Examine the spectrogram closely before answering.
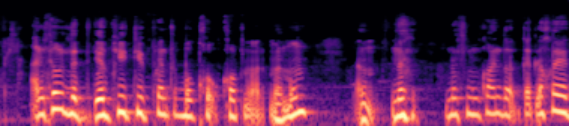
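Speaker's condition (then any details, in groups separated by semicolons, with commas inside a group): Spastic cerebral palsy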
